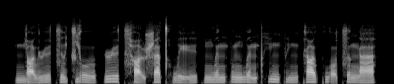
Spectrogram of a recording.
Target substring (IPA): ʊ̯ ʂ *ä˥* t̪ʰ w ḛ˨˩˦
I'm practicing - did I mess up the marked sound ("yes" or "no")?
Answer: no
